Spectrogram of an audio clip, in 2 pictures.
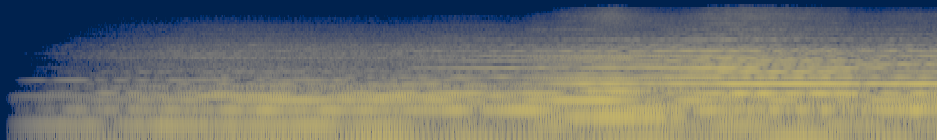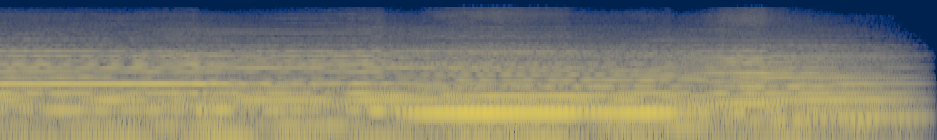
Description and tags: Magic Forest
audio, Clase, sonido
